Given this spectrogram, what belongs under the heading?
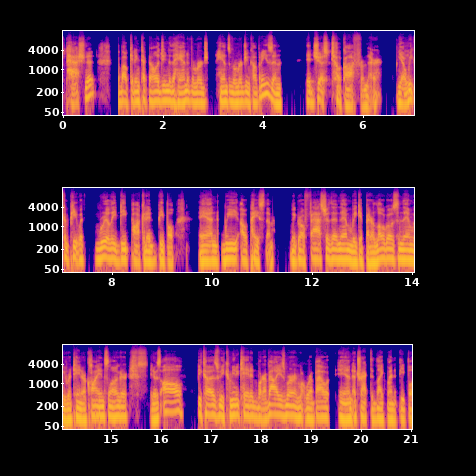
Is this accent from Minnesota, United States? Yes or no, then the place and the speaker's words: yes; Minnesota, United States; As a Midwesterner growing up in Minnesota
